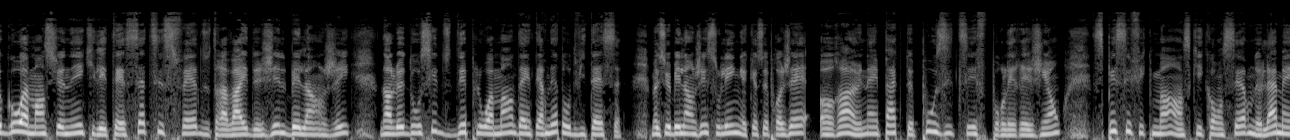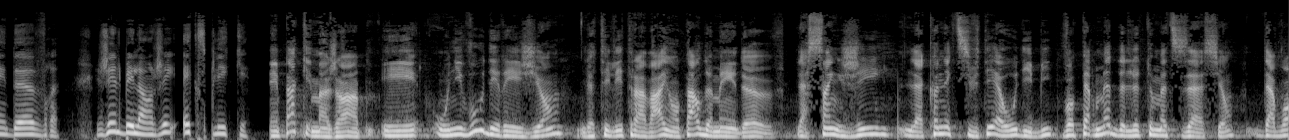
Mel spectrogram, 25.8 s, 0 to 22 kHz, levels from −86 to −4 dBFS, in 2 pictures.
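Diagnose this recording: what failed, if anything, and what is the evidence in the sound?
A time-stretched section runs from 5.34 to 7.92 s: the pace jumps to 1.36 times normal while the pitch holds, so the sound turns rushed. A plain speed-up would raise the pitch. The likely cause is editing software dropping short slices to shorten it.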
